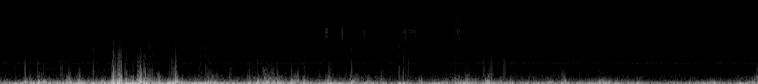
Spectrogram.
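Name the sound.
wind blowing at the ballfield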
